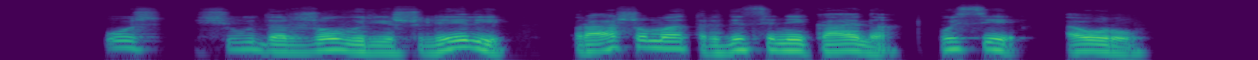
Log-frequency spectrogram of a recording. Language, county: Lithuanian, Marijampolė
